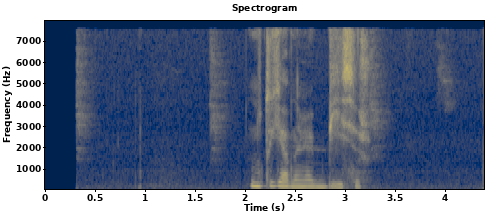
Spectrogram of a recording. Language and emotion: Russian, angry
